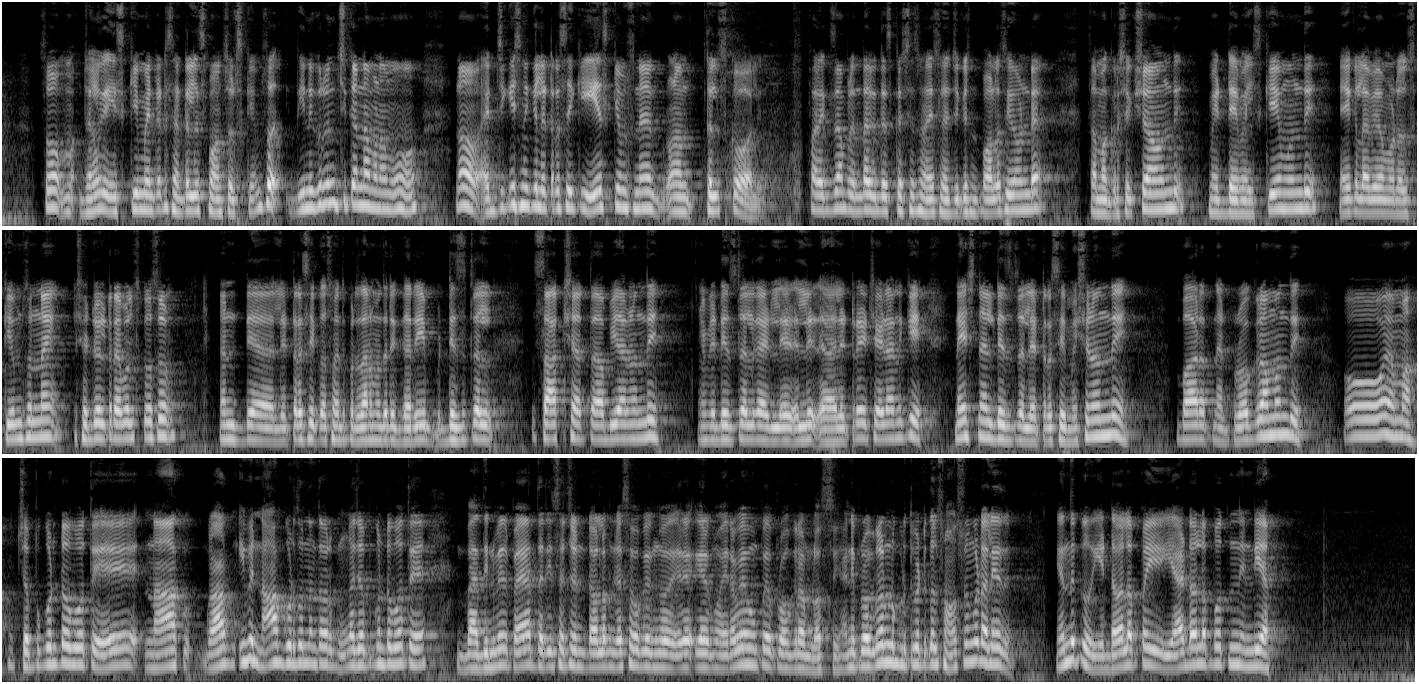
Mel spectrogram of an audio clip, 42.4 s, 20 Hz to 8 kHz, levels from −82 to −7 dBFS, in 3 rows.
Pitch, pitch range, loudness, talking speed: 160 Hz, 145-175 Hz, -25 LUFS, 150 wpm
